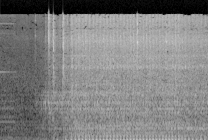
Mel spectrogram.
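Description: A scooter engine starts and runs, roaring steadily.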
